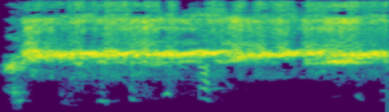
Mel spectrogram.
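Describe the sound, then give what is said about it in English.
Frogs croak loudly and continuously, used as a quiz buzzer sound: a shrill high trill held steady throughout with a few lower, irregular croaks underneath, with no voices. “It is from the Spotify playlist, Frogs at Night.”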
